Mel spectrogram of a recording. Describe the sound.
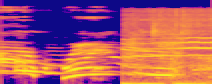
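A voice imitates a cat in a basket, giving a few drawn-out, wavering meow-like calls with sliding pitch, the last one rougher and noisier, with no other sounds around them.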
